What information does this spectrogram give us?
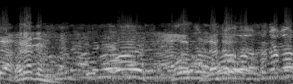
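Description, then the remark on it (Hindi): A frenzied mob taking the law into its own hands, armed with sticks and clubs and rampaging through the streets, shouting: many overlapping raised voices forming a dense, agitated roar that stays loud and continuous with sharp yells bursting out above the din. “ये आवाजें हैं एक ऐसी ही उन्मादी भीड़ की जो देश के किसी हिस्से में कानून हाथ में लेकर अपने शिकार को खुद सजा दे रही है।”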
